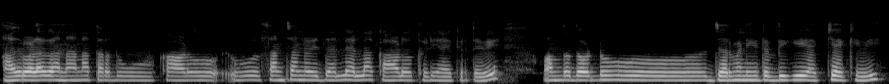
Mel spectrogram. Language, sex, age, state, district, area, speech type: Kannada, female, 18-30, Karnataka, Dharwad, urban, spontaneous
